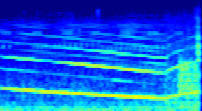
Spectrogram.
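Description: Police car siren wailing: one long tone sliding slowly down in pitch, then turning to rise again near the end.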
